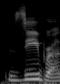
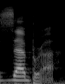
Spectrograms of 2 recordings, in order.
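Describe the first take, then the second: First: The word is said with an American pronunciation. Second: The word is said with a British pronunciation. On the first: This is how the speaker normally says it. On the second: This is how the local kids say it.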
